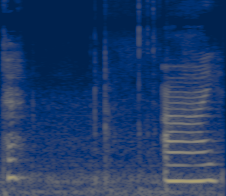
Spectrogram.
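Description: A few scattered keystrokes on a computer keyboard as a short word is typed.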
